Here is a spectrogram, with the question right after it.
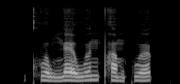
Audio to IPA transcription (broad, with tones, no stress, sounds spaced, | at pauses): kʷʰ ɐ˨˩ w ŋ ɛː˨˩ w ɵ˨ n pʰ ɐ˨˩ m kʷ œː˨˥ k̚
